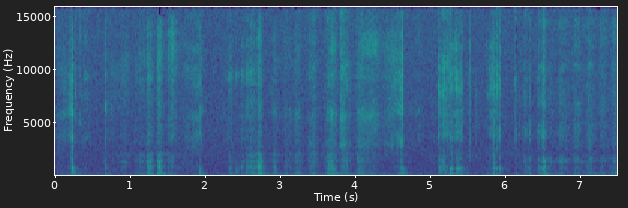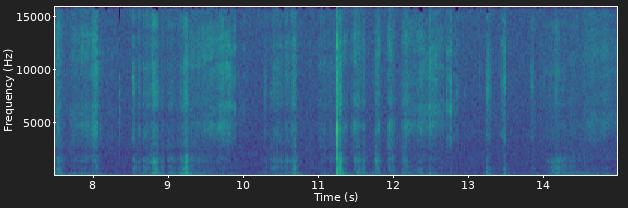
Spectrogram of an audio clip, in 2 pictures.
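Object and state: Plaster dig block being scraped.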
